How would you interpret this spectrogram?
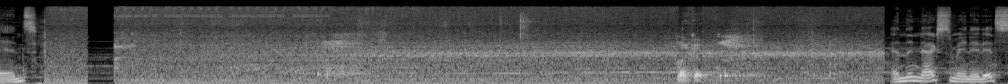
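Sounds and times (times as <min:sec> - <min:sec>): faint thin whines: 0:00.5 - 0:08.9
steady grinding noise: 0:00.5 - 0:08.9.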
